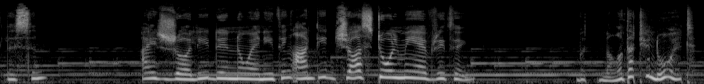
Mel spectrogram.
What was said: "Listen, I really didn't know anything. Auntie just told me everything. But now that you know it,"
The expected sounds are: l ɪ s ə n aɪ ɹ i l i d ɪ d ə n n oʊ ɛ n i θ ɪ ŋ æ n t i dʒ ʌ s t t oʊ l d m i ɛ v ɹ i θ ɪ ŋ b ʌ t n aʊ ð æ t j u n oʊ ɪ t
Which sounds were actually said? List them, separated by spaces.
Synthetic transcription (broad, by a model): l ɪ s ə n aɪ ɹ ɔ l i d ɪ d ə n n oʊ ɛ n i t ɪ ŋ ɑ n t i dʒ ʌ s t t oʊ l d m i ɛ v ɹ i t ɪ ŋ b ʌ t n aʊ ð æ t j u n oʊ ɪ t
